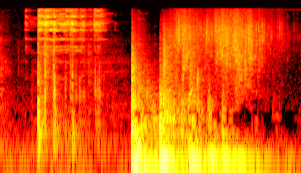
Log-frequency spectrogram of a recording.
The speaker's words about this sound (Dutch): hoofd wordt nu op de mengtafel als een rauw ei kapot geslagen.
